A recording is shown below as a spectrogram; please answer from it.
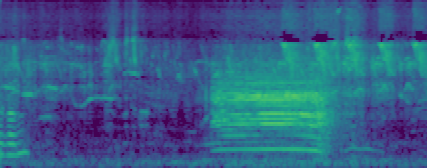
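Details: Working bull on a traditional Konkan farm, readied for ploughing; after a quiet stretch, a single long, even moo of just over a second rises from the background, then fades with faint speech nearby.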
